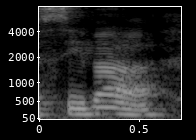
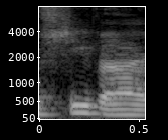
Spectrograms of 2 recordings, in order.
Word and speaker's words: Shiva: So she knows all the secrets to the universe, because she spent 10,000 years inside of Siva, or Shiva if you're pronouncing from northern India.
